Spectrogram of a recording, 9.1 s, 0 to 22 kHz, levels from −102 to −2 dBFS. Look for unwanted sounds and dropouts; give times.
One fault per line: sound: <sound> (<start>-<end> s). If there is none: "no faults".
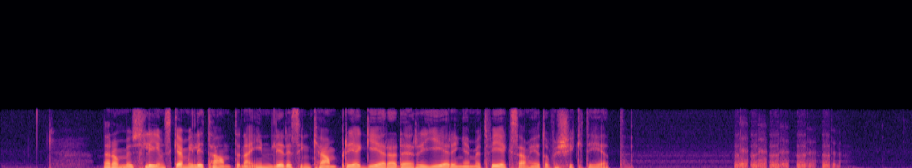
sound: laugh (7.3-8.4 s)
